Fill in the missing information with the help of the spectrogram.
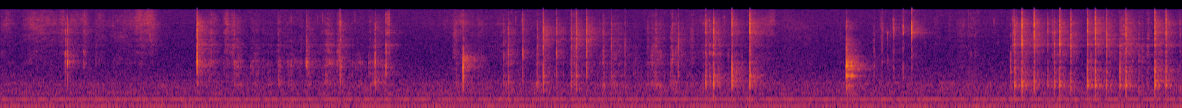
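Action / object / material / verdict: tap / plastic ring-shaped container / plastic / none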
